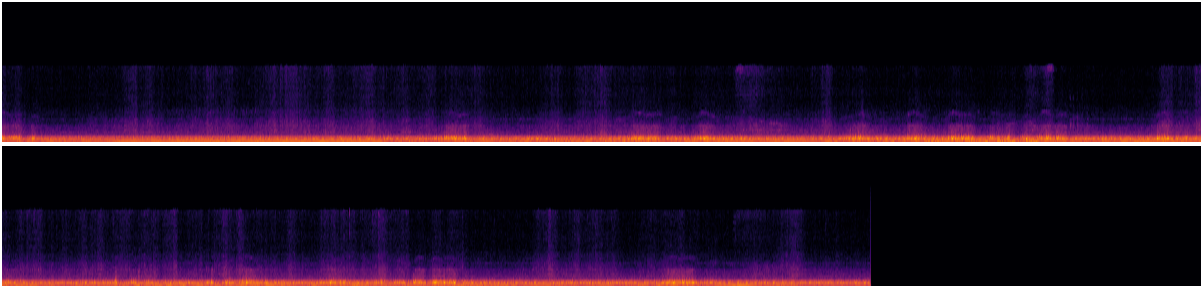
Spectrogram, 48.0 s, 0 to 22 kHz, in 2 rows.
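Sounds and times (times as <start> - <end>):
boat engines idling: 0.0 - 41.4.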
